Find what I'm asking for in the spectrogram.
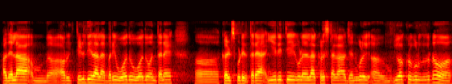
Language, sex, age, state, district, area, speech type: Kannada, male, 30-45, Karnataka, Chikkaballapur, urban, spontaneous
